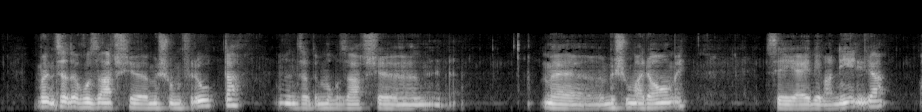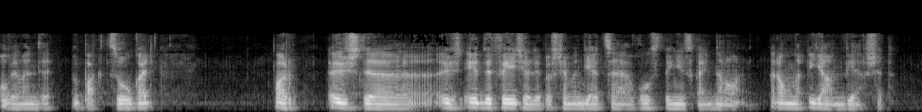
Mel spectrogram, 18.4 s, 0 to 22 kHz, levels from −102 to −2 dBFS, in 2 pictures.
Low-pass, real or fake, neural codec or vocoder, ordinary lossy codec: 7.2 kHz; fake; codec, 16 kHz, 4.8 kbps, FACodec; MP3, 48 kbps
